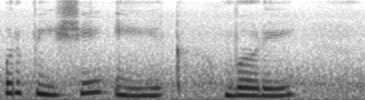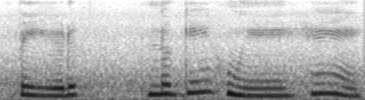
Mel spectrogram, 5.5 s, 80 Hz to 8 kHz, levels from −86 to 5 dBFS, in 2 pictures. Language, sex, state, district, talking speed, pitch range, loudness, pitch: Hindi, male, Punjab, Kapurthala, 90 wpm, 220-280 Hz, -13 LUFS, 245 Hz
